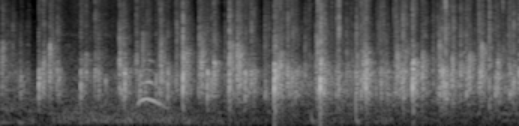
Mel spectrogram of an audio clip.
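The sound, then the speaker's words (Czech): An audience at the Olympic festival in Prague's Stromovka park, during a Radiožurnál Olympic special, applauds with a dense, continuous patter of many hands clapping. It is fairly loud and steady throughout, with a few sharper individual claps and faint crowd voices mixed in. “To si taky určitě zaslouží potlesk”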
